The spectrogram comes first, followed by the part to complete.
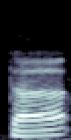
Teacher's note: تا ادا کیږي چې کله د لوړې زامې د مخ دو غاښو بیخو ته د ژبې سر وروړو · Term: حرف تا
